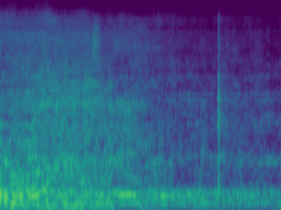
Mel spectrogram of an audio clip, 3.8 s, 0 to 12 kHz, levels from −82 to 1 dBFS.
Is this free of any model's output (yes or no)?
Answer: no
